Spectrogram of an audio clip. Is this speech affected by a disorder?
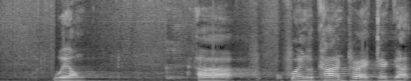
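Yes: cerebral palsy; present from birth, attended school for handicapped children; still able to speak, gives spoken testimony in church.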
